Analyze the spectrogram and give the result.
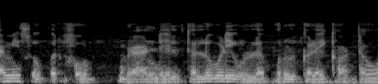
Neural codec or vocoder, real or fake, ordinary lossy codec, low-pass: vocoder, 24 kHz, 100 mel bands, Vocos; fake; none; 7.2 kHz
